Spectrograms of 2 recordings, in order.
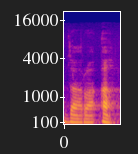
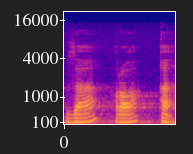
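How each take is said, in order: First: জা রা আ read smoothly as one word; teacher reads the whole word after sounding it out; joined reading. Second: জা রা আ drawn out syllable by syllable; teacher sounds the word out slowly. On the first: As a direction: say জা রা আ at normal pace, joined. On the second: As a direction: stretch each syllable জা, রা, আ. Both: Shown as a demonstration. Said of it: "কয়েকটা উদাহরণ দেখে নেই".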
